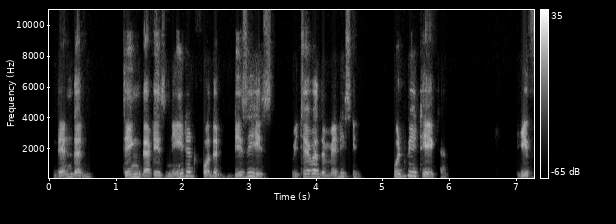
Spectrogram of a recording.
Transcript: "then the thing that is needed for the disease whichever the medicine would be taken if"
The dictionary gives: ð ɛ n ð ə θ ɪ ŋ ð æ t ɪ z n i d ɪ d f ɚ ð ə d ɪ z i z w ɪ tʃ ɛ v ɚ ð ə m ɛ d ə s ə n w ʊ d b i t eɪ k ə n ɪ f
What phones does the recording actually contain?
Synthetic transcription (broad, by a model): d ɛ n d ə t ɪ ŋ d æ t ɪ z n i d ɪ d f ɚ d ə d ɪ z i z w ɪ tʃ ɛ v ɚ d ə m ɛ d ə s ə n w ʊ d b i t eɪ k ə n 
